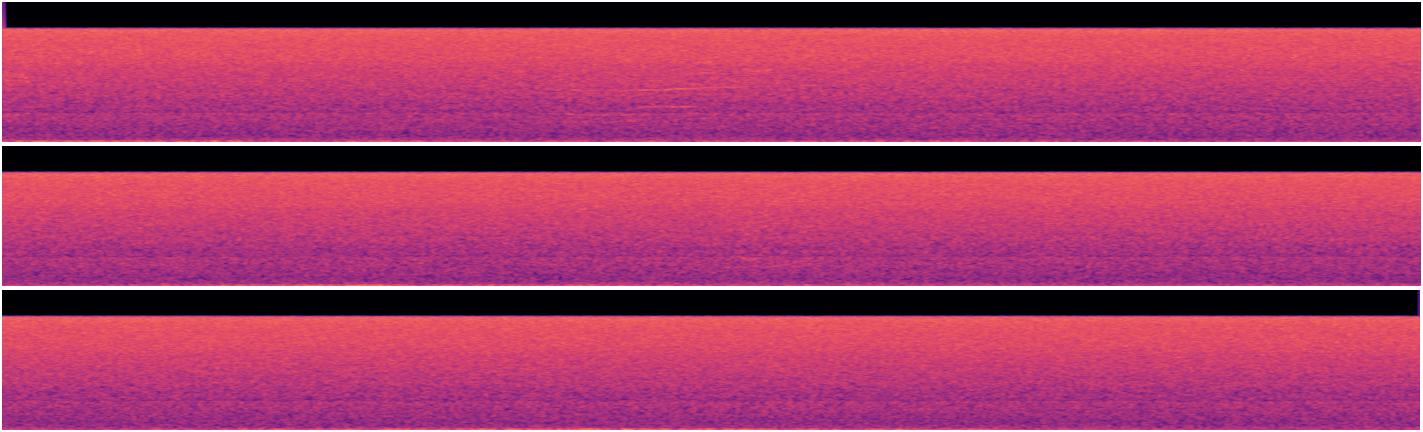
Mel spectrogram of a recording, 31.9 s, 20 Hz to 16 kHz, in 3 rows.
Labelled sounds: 5.0	5.2	killer whale, Bigg's (transient), 1.5 to 1.6 kHz

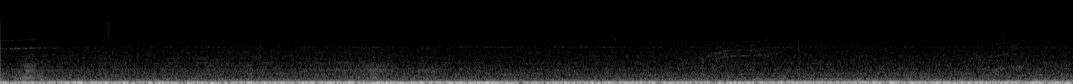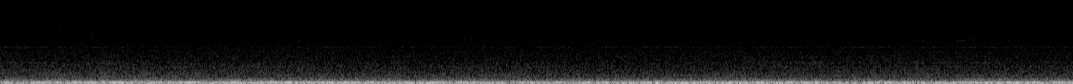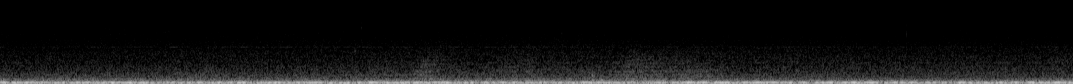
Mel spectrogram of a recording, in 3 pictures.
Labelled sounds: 7.0	7.7	killer whale, 1.1 to 3.4 kHz

